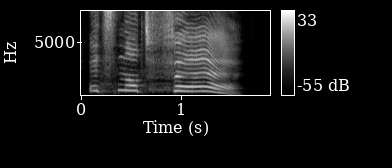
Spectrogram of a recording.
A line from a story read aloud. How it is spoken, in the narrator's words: cried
